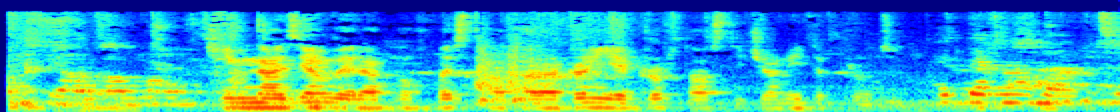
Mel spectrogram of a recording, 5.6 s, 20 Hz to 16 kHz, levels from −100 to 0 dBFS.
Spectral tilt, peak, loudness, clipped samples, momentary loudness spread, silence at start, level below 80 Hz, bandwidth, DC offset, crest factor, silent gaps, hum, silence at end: -5 dB/octave; 0 dBFS; -22 LUFS; under 0.1%; 16 LU; 0.05 s; -52 dBFS; 11.5 kHz; under 0.1%; 22 dB; none; none; 0 s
